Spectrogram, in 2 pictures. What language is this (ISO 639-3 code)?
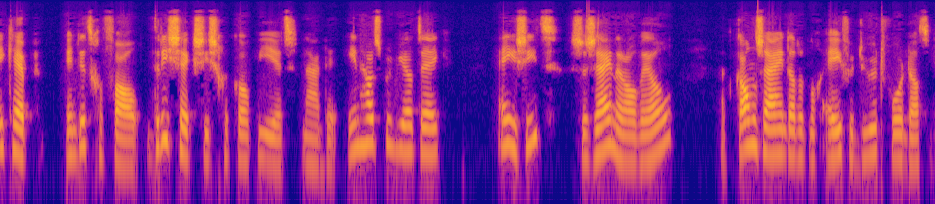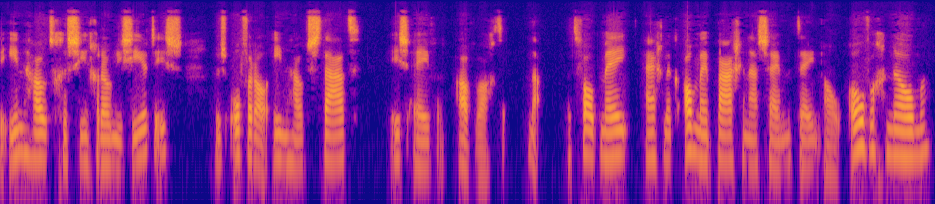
nld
